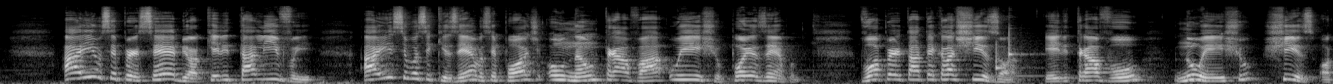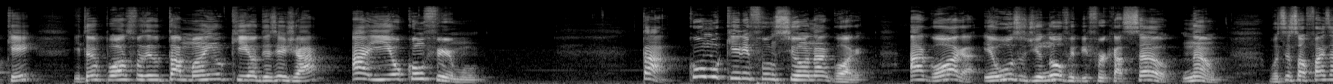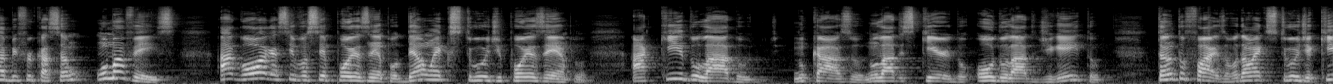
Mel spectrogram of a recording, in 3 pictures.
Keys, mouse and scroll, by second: 23.9 right click.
